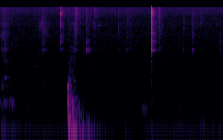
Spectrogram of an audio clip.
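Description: A few faint, sharp clicks of a small screwdriver working a tiny screw in a plastic model part, spread out with gaps between them, the clearest about three seconds in. One short spoken word about a second and a half in.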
